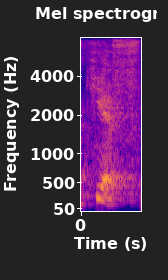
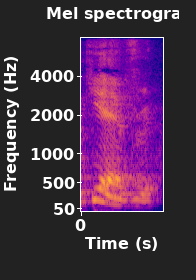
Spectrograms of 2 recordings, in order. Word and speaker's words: Kiev: they have different sound we can write v but we pronounce it as f the capital city of ukraine is written like this we should read it as kef not the kiev the gun which criminals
